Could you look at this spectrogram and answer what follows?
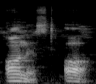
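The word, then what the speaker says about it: honest: এই ওয়ার্ডটা শুরু হয়েছে, তারপর এটা উচ্চারিত হচ্ছে ভাওয়েল সাউন্ডের মতো অনেস্ট অসাউন্ড, এই জন্য এই ক্ষেত্রে আমরা তার পূর্বে অ্যান ইউজ করতেছি।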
